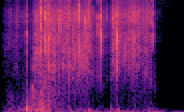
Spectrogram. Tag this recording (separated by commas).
crinkling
